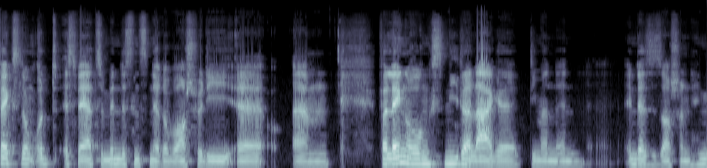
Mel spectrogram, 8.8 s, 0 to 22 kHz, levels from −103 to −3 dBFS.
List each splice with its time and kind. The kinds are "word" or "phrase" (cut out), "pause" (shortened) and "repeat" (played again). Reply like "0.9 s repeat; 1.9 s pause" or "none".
none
